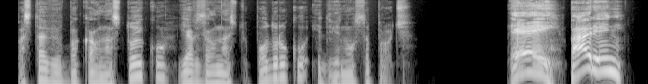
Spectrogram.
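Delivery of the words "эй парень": very high, loud shouted call. Someone calls out to the narrator from behind as he walks away: shouted call. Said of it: "раздался позади меня окрик".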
